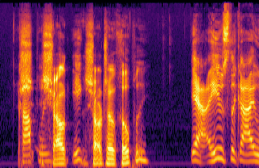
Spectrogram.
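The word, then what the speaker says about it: Sharlto Copley: you know how to say his name Char charl to Copley yeah was the guy who was in the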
